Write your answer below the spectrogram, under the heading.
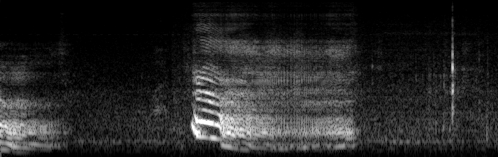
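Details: Saint Bernard Misha, a female pet on a couch, crying for attention and petting; a fading moan, then one loud wavering wail lasting about one and a half seconds, followed by quiet with a faint click.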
